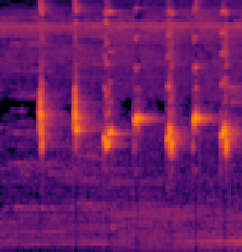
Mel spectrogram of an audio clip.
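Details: Night-time sooty-headed bulbul singing in goklik style: seven evenly spaced, rounded whistled notes, each a short slurred chirp, about two per second, over a faint background hum.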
